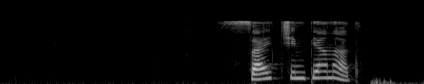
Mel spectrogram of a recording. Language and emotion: Russian, positive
